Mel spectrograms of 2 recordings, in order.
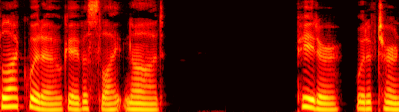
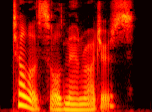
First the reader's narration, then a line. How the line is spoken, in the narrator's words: Stark murmured, not even pretending to be interested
